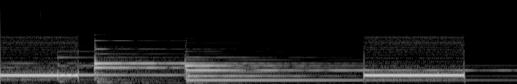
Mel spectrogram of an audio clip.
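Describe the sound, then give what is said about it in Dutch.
Telephone tones sound on an outgoing call as a sequence of steady, clean electronic tones that step between several pitches, with one tone returning near the end before fading to a quieter hum. “Vandaag ga ik bellen met Karel Muschoot.”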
